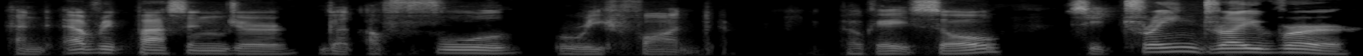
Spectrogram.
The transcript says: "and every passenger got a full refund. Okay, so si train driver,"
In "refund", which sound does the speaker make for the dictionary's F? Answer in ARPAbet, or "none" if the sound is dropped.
F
